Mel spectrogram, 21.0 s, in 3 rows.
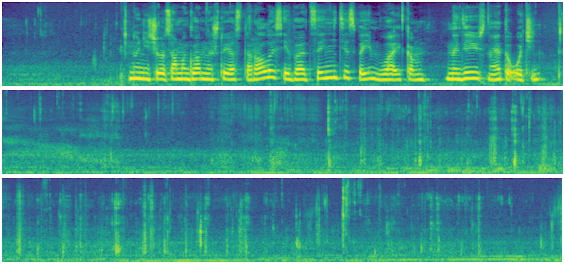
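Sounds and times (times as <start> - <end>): chewing with wet clicks and crunches: 0.3 - 1.7, 11.2 - 21.0.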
